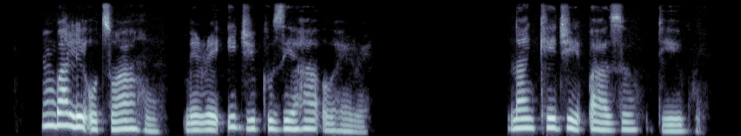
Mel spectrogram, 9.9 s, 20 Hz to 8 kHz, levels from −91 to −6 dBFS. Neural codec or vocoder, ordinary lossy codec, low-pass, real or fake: none; none; 7.2 kHz; real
